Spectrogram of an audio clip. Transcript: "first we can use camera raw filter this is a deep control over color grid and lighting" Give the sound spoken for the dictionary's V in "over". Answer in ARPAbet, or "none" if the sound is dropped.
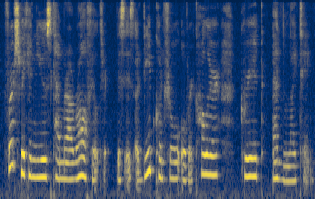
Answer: V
